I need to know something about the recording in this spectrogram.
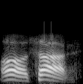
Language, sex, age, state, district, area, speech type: Bodo, male, 60+, Assam, Udalguri, urban, conversation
